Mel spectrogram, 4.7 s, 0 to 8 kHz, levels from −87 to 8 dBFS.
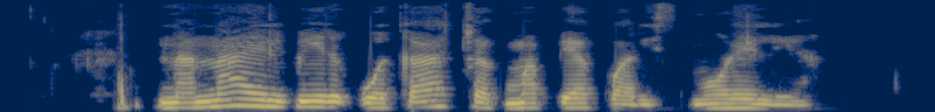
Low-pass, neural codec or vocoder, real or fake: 7.2 kHz; none; real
